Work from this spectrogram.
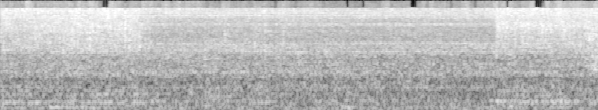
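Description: A kitchen faucet runs into the sink in a steady, close rush of splashing water that eases slightly in the middle and then swells again, with no one speaking.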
